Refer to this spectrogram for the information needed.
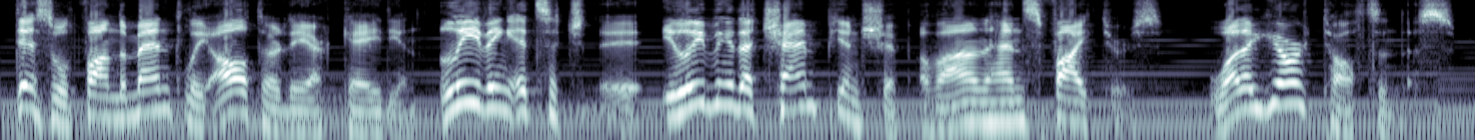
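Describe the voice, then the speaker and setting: A man reading out a pompous arena announcer from a game in a formal, quick manner. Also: on the high side, wildly swooping pitch, bright, forceful tone, faint music behind, heavily acted.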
